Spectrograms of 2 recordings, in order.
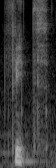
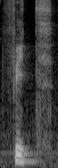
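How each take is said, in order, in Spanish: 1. La vocal es corta, como en fit. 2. La vocal es corta, como en fit.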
